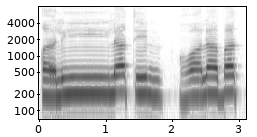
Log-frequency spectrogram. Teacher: غین حروف ہلکی میں سے ہے، اظہار ہوگا، غنہ نہیں کریں گے تو ہم پڑھیں گے قلیلتن غلبت، بغیر غنہ کے تنوین کا نون پڑھتے ہوئے، قلیلتن غلبت۔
